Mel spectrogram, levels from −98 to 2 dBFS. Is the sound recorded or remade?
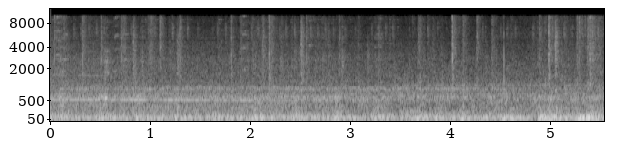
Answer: recorded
